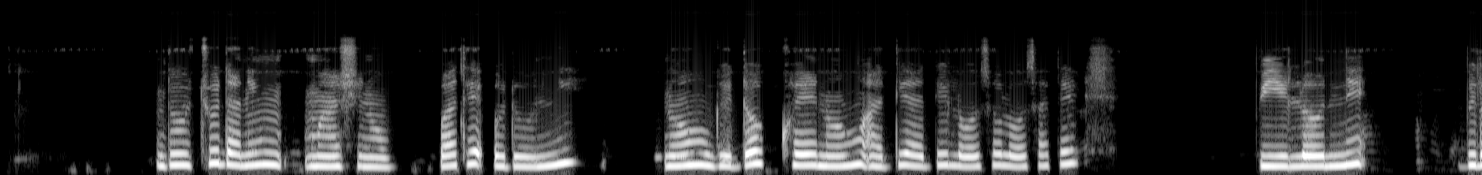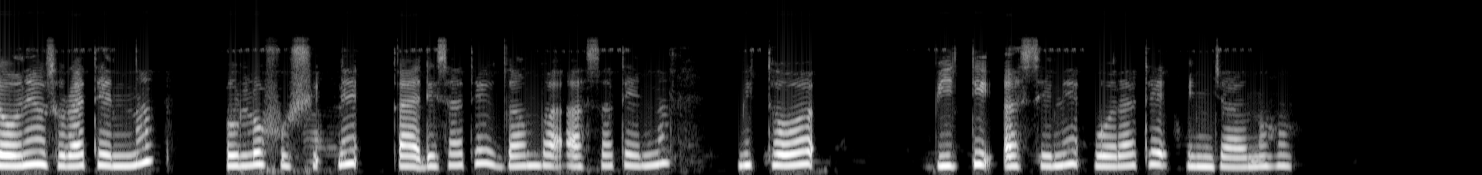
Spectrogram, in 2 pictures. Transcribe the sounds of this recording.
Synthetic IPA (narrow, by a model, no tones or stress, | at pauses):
d̪uːt͡ʃːʊd̪ɐnɪmaːʃɪnʊ | b̥ɐt̪ɛʔʊd̪uːnːɪ | noːhʊɡɪd̪ːɔkʰɔjɛnoːhʊɐd̪ːɪɐd̪ːɪlo̞ːsɔlo̞ːsɐt̪ɛ | bɪloːnɛɔsʊɾɐt̪ɛnːɐ | tʊlːɔfʊʃːɪnːɛ | t̪ʼaːd̪ɪsɐt̪ɛɡɐmbɐʔɐsːɐt̪ɛnːɐ | mɪt̪ːɔwɐ | bid̪ːɪɐsːɪnɛwɔɾɐt̪ɛɪnd͡ʒaːnɔɦɔ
